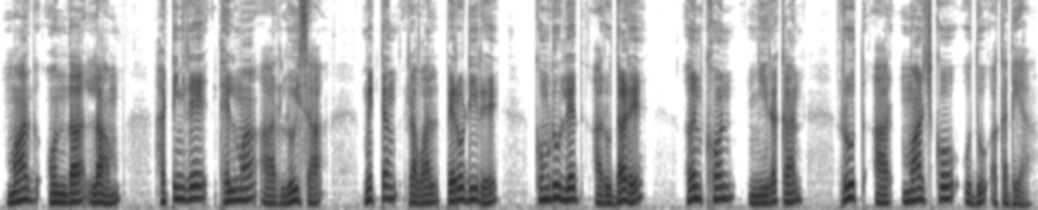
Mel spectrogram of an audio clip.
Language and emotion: Santali, neutral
